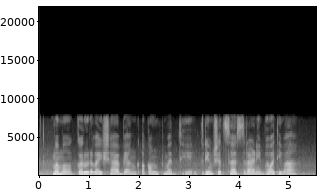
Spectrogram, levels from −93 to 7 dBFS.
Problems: none marked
